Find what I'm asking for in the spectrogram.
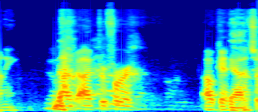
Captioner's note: speaking away from microphone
